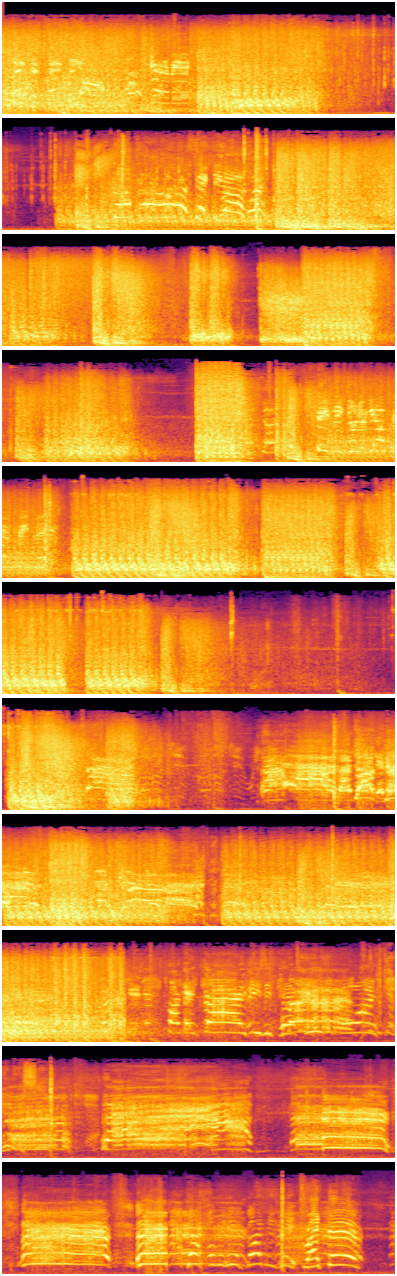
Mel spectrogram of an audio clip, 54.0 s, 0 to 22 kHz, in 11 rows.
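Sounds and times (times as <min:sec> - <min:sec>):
heavy automatic gunfire: 0:00.0 - 0:04.0, 0:13.2 - 0:14.6, 0:17.2 - 0:27.2, 0:29.6 - 0:31.2, 0:34.7 - 0:36.4, 0:37.2 - 0:40.9.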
